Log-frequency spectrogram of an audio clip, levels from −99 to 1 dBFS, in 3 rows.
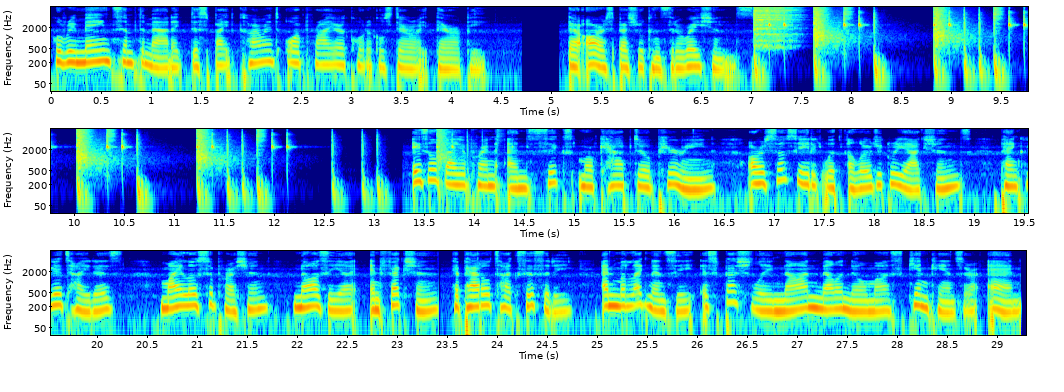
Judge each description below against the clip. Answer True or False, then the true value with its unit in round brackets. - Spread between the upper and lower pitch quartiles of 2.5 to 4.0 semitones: False (5.0 semitones)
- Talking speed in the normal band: False (70 wpm)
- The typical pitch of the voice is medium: True (170 Hz)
